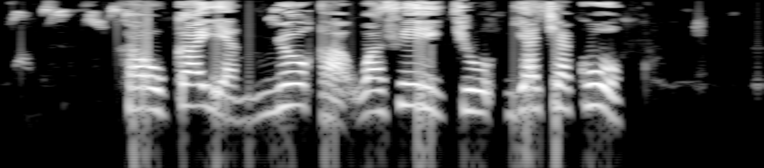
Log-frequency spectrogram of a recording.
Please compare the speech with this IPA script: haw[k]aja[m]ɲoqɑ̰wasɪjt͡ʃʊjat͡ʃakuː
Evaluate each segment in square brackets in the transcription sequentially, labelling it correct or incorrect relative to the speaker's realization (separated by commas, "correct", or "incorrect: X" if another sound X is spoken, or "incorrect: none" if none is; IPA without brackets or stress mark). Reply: correct, incorrect: ŋ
